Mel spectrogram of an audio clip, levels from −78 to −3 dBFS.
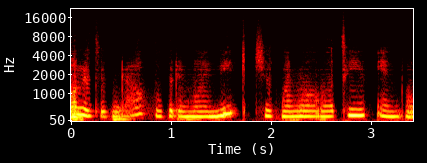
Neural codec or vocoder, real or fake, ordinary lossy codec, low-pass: codec, 44.1 kHz, 0.9 kbps, DAC; fake; none; 19.8 kHz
